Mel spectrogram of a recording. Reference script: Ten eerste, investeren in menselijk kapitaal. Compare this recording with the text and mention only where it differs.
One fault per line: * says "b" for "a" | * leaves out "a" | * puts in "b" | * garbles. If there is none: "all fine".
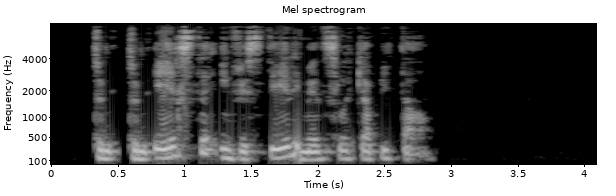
* puts in "ten"
* leaves out "in"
